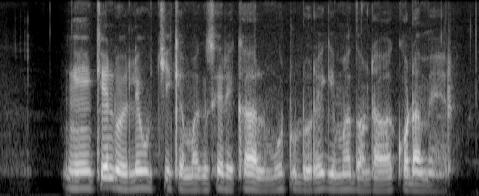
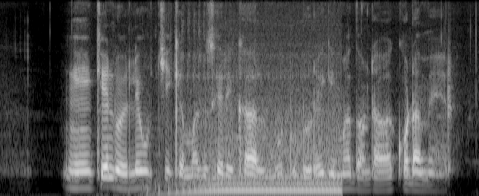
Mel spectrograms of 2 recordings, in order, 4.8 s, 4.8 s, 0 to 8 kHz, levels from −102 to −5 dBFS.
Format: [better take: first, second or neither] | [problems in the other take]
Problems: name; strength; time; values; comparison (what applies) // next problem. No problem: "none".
first | background sound (Engine starting); 7 dB below the speech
